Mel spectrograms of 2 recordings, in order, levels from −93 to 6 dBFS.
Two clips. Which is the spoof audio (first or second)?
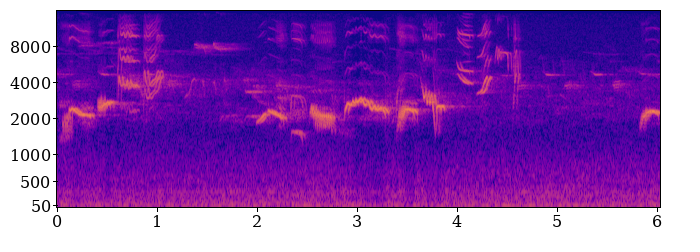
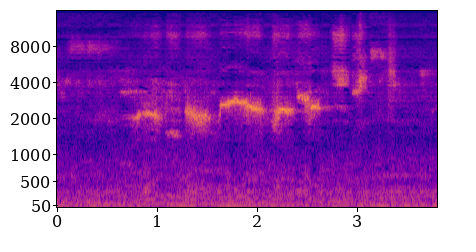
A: second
